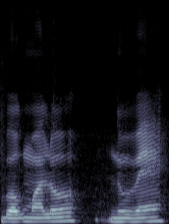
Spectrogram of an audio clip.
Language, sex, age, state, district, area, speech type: Goan Konkani, male, 18-30, Goa, Murmgao, urban, spontaneous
